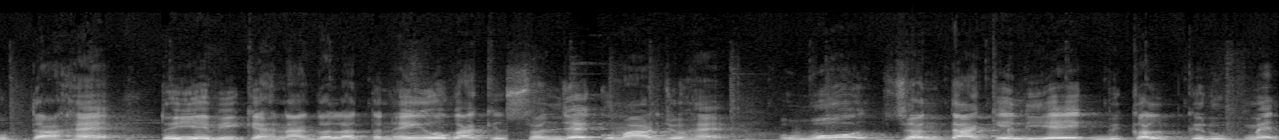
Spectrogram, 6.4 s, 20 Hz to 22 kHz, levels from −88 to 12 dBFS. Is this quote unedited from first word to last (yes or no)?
no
